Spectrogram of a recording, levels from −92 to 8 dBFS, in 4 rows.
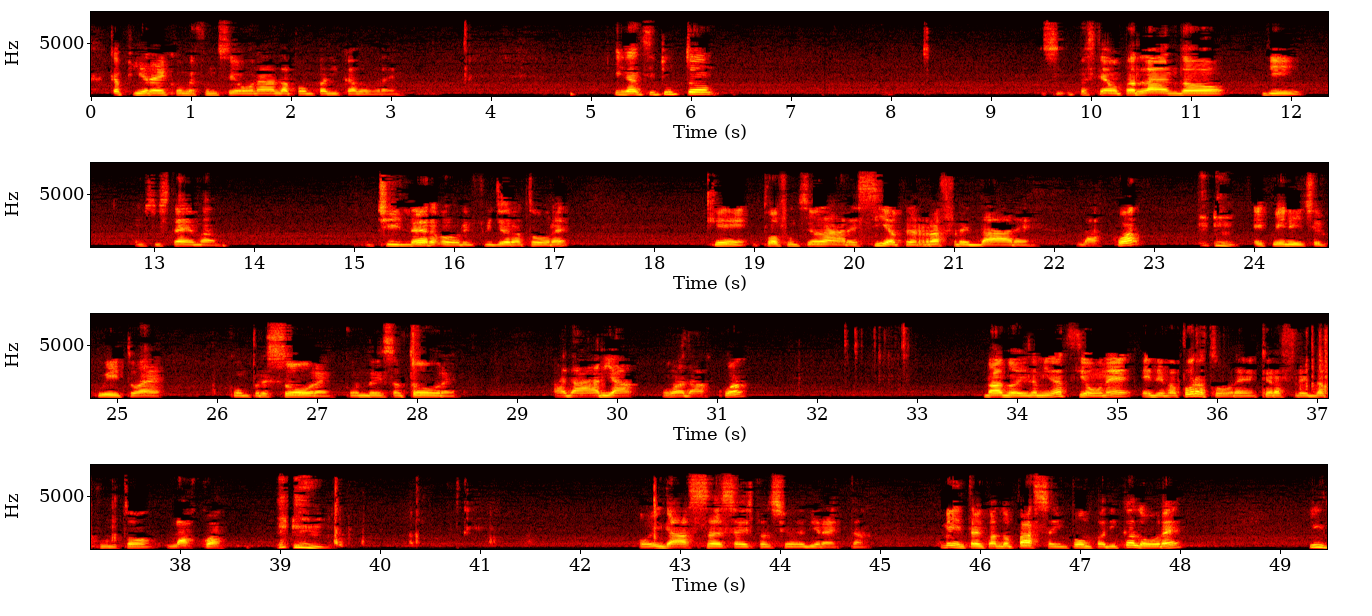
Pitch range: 120-150 Hz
